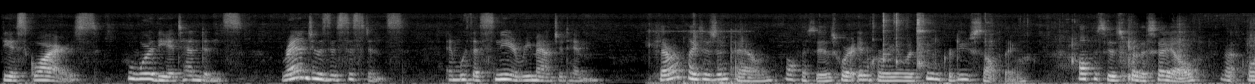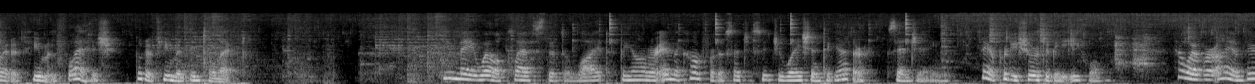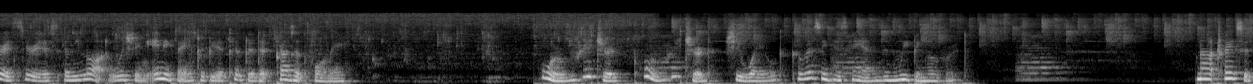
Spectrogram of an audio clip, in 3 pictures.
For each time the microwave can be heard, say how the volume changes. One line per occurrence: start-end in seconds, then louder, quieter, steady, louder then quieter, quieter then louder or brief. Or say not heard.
not heard.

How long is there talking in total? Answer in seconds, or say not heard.
31 s.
